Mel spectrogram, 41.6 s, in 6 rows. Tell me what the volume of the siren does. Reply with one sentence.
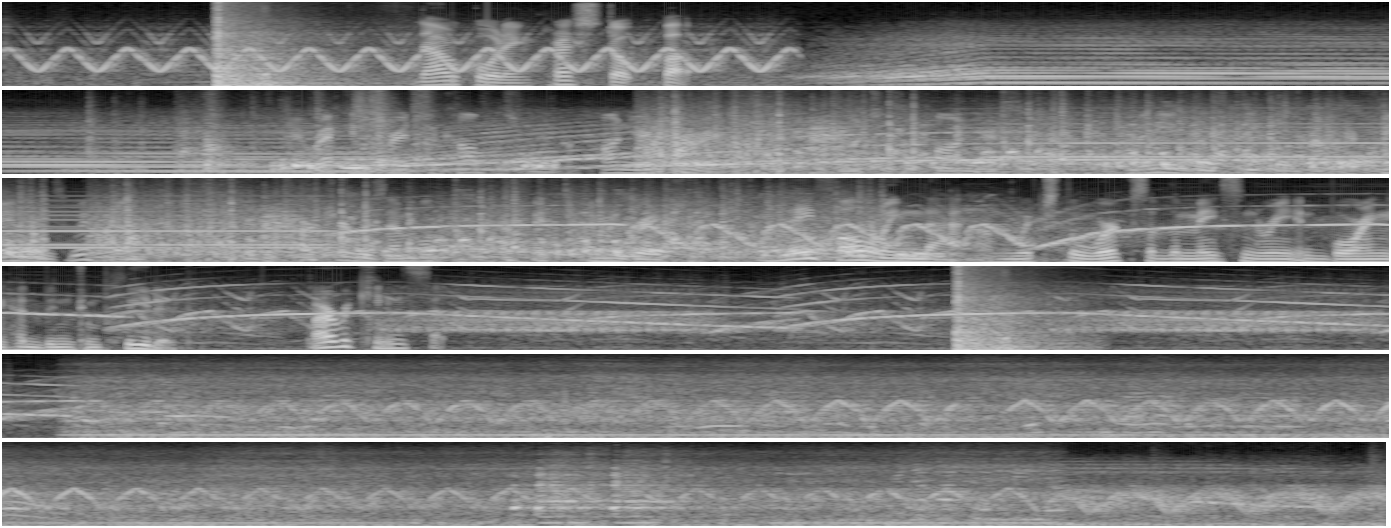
The volume of the siren stays about the same.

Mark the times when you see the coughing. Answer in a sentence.
The coughing can be heard from 2.0 to 3.5 s.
